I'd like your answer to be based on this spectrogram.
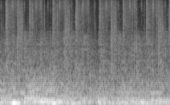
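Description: A race car driven hard on a track, engine droning and rising as it accelerates, with some tire noise, steady and fairly close throughout.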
